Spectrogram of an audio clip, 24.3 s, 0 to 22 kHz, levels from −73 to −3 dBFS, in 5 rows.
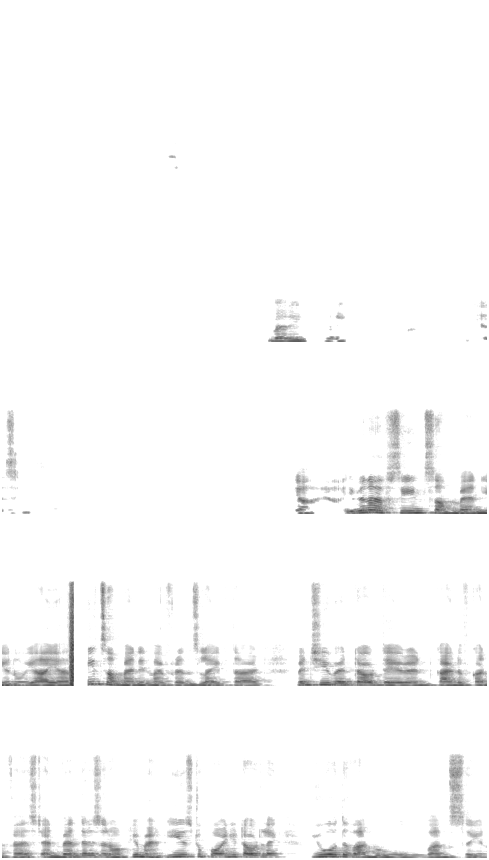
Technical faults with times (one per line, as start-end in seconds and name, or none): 15.19-15.41 wireless microphone squelch dropout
